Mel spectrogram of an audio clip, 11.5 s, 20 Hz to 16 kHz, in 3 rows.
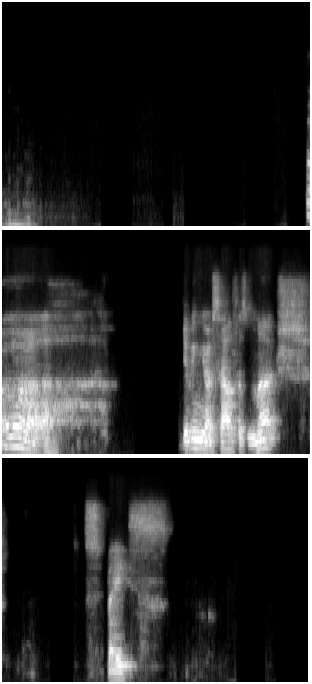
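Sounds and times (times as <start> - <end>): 
speech: 3.8 - 4.7, 6.1 - 7.8, 8.8 - 9.7
person yawning: 3.8 - 5.2.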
